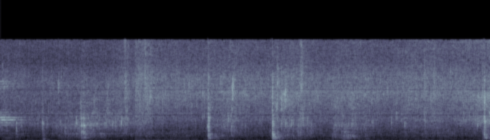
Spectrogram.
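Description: Paneer cubes sizzling as they fry in hot oil in a metal pan, a steady crackling hiss. A metal ladle stirring them knocks and scrapes against the pan several times, loudest in the middle.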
